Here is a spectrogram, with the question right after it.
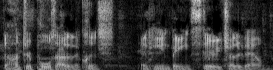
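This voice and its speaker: Low-voiced man narrating a story. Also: moderate pace, a bit bright, no echo. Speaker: narrator and writer of fan fiction.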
